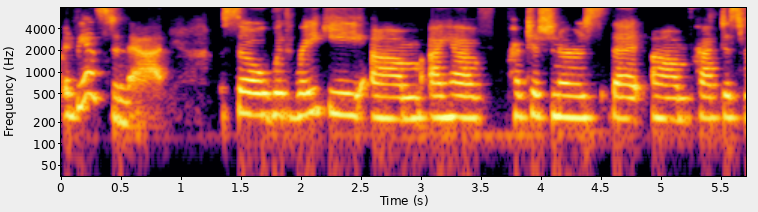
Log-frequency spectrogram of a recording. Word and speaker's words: Reiki: Reiki or Reiki? – Reiki, yes.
